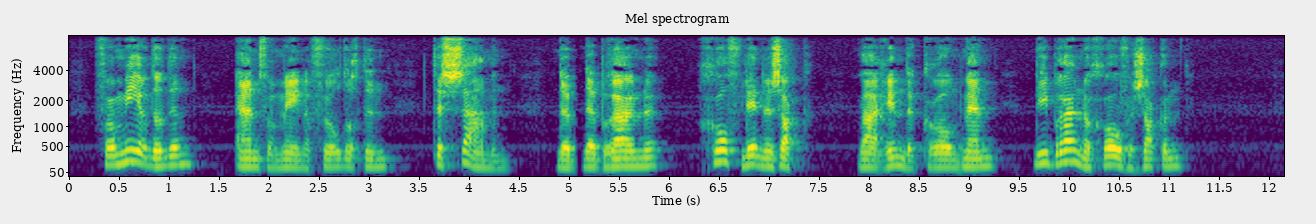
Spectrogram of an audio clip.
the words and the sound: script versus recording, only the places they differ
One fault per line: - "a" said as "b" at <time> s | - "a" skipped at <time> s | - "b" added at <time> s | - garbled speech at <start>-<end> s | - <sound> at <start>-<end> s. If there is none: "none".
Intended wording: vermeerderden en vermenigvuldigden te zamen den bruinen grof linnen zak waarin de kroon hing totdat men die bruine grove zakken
- "den" added at 5.1 s
- "hing totdat" skipped at 8.9 s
